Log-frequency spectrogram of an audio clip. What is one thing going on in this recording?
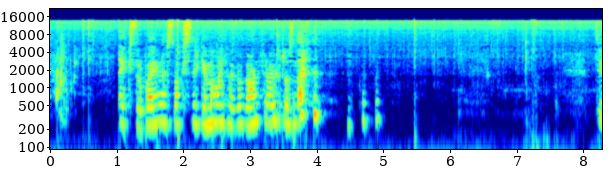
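Water splashes and drips as wet yarn is lifted and dropped into a pot.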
